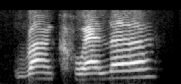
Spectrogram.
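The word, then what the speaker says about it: Ronquella: Ron Quella. – Ron Quella. How do you pronounce that? Or how do you spell that? – R-O-N-Q-U-E, and then the double L after that is the A.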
